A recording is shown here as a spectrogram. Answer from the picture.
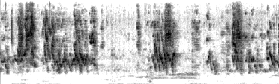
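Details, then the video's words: A breeding pair of budgerigars trades bright buzzy chirps in three or four dense bursts, with a soft low rumble beneath. "Beautiful Budgies Chirping Sounds"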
